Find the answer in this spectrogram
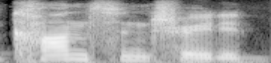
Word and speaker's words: concentrated: have the word concentrated the stresses at the very beginning of the word one concentrated beam one concentrated beam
